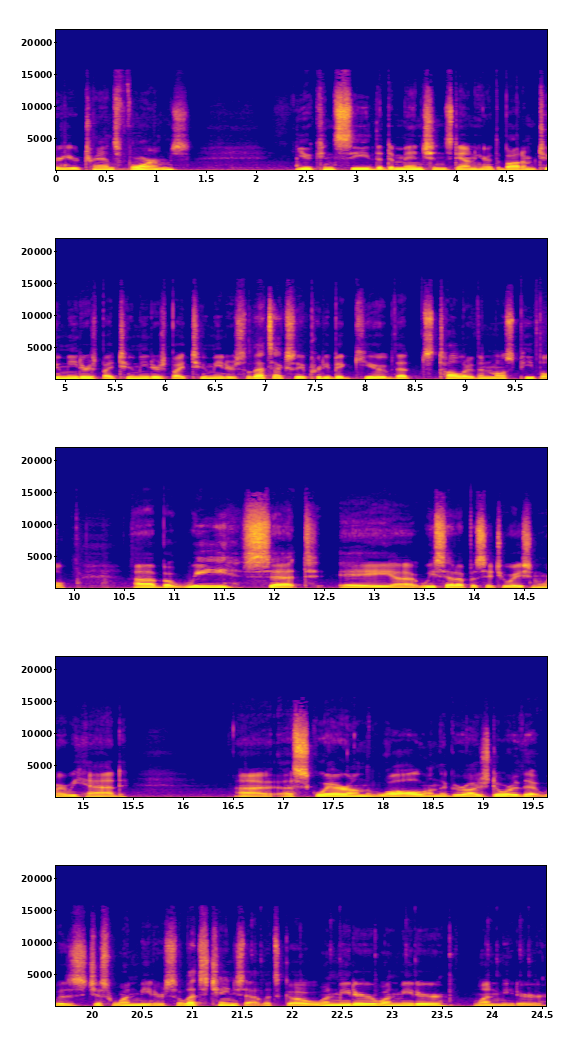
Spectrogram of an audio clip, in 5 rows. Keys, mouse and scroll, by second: 19.2 click, 20.4 1, 20.8 click, 21.9-22.9 drag.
